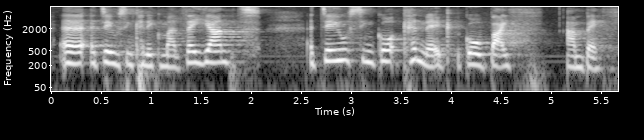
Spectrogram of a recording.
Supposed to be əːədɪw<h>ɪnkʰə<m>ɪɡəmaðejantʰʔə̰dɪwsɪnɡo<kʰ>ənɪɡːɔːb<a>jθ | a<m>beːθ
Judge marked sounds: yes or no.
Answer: no, no, yes, yes, yes

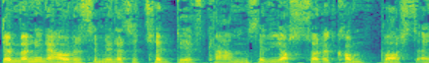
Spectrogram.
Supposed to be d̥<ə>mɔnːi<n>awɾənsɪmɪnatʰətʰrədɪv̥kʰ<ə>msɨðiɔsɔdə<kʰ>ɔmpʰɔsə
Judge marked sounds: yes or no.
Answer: yes, yes, no, yes

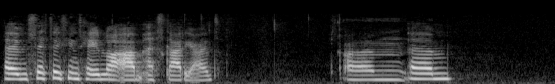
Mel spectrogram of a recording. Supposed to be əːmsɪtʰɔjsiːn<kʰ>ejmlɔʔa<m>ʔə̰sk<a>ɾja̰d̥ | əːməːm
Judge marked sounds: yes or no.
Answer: no, yes, yes

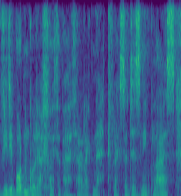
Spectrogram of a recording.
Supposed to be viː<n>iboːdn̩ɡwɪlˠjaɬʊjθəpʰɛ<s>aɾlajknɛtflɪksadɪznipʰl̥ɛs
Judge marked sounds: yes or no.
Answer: no, no

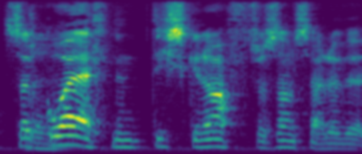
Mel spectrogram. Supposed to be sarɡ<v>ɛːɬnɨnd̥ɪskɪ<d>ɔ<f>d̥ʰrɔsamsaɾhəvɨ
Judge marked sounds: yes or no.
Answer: no, no, yes

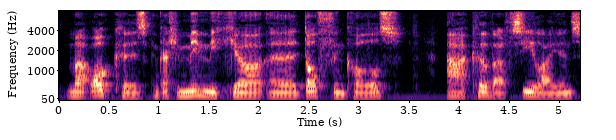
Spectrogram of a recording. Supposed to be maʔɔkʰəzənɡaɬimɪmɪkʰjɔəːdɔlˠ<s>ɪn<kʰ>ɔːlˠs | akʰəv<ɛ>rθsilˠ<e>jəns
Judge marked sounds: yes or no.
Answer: no, yes, no, no

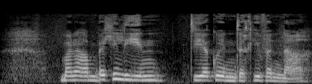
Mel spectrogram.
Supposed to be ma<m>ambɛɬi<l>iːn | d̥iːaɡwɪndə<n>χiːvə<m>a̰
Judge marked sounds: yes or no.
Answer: no, yes, no, no

